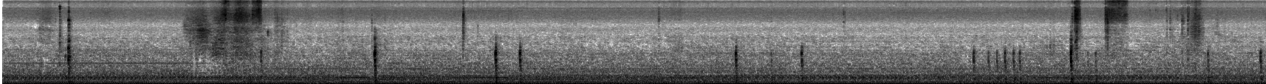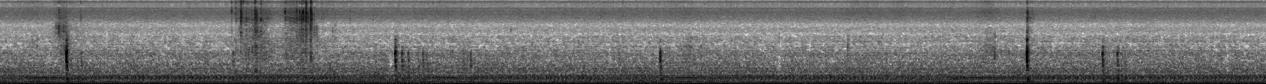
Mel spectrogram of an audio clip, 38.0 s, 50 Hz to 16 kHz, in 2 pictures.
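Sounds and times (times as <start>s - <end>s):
car engine rumbling: 0.0s - 37.9s
steering creaks and clicks: 0.2s - 1.8s, 2.6s - 8.8s, 9.8s - 12.9s, 14.4s - 26.9s, 27.7s - 29.5s, 33.5s - 36.4s.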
